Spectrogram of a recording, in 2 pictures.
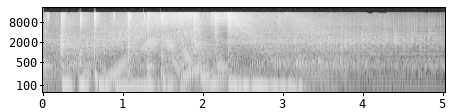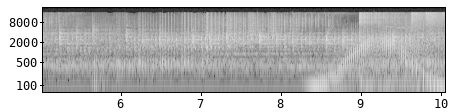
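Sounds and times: downtempo electronic music: 0.0 - 10.0.

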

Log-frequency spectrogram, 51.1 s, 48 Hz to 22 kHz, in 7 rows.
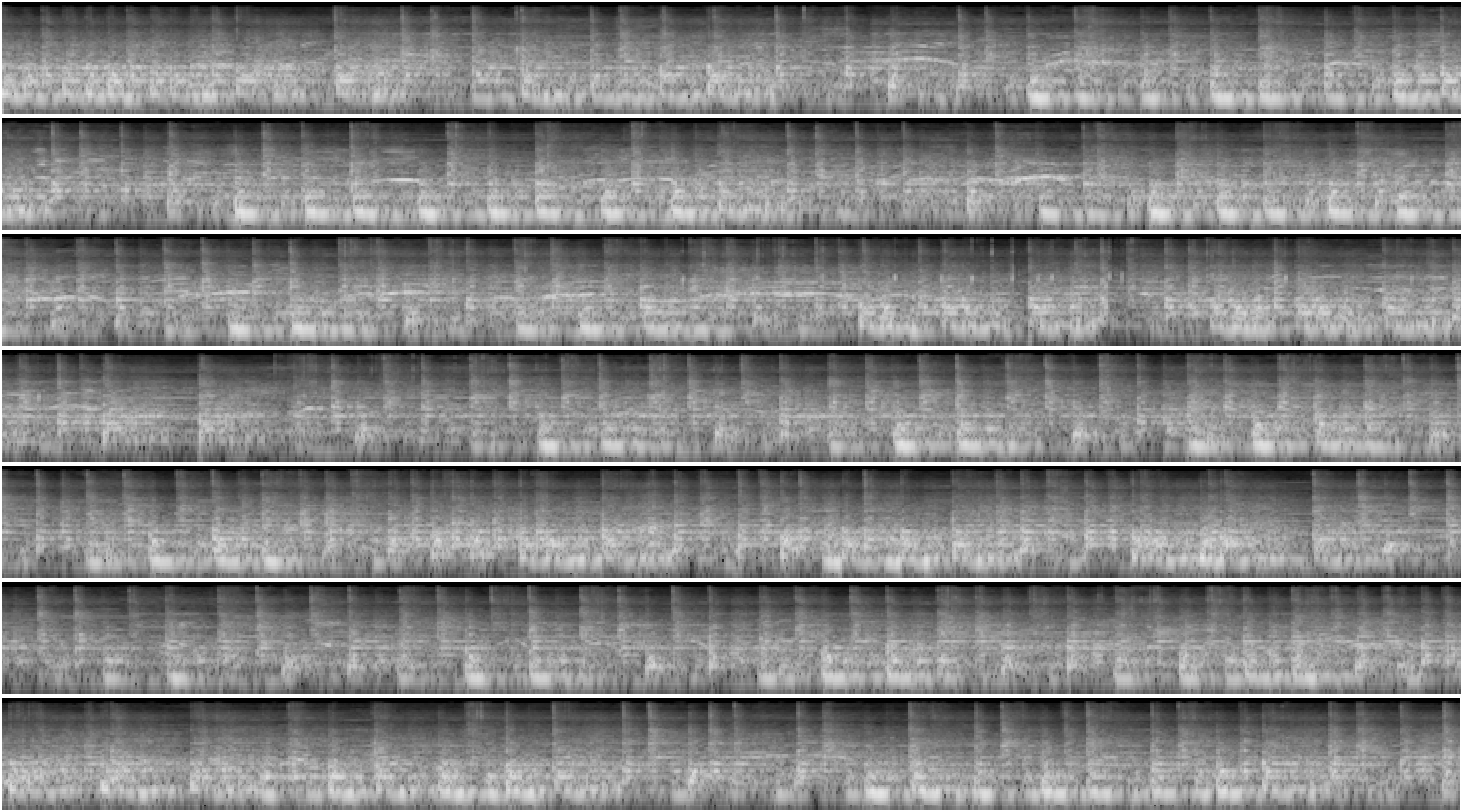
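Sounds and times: dhol drumming: 0.0 - 51.0.

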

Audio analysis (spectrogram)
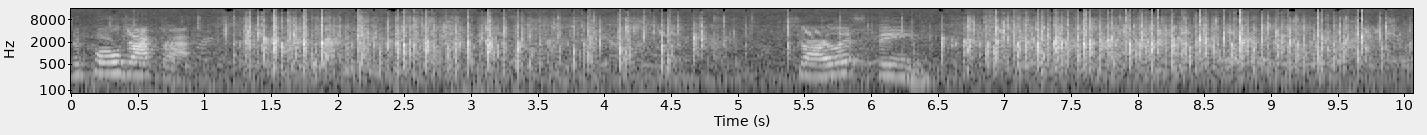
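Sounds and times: audience applauding: 1.1 - 5.0, 6.5 - 10.0.

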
